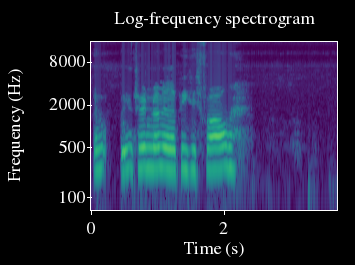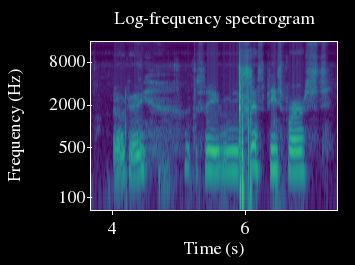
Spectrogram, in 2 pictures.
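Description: A woman with a sniffly cold, calmly narrating each step of building a small toy set in a casual vlog. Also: fairly high pitch, takes it slowly, pauses often, slight background noise, low-quality recording. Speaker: toy vlogger. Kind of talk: casual unboxing and building walkthrough.

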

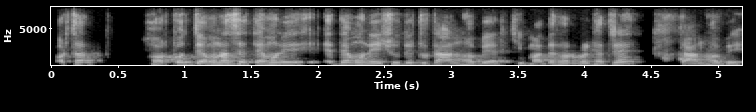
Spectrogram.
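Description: Guy teaching quran reading, slow repeat-after-me drilling, kinda high voice, dull lo-fi audio. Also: lively intonation. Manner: slow syllable-by-syllable drilling, repetitive. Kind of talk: online class lesson. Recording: dull lo-fi sound.

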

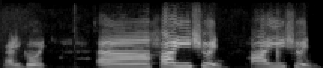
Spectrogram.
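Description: A woman's voice: sits high, expressive, takes it slowly, dull audio. A woman teacher, patiently calling on students by name during an online language class.

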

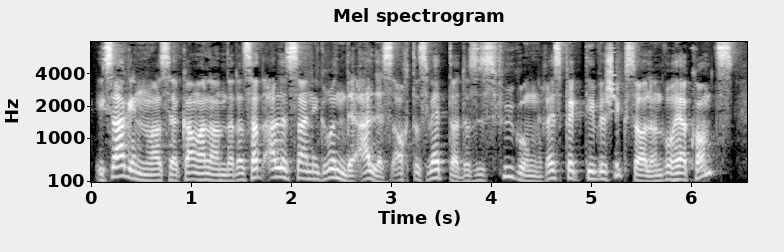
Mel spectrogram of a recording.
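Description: A man's voice: medium pitch, expressive, fairly quick, pitched above the performer's own voice, natural voice. A man voicing a pompous older male townsman, lecturing in a raised voice.

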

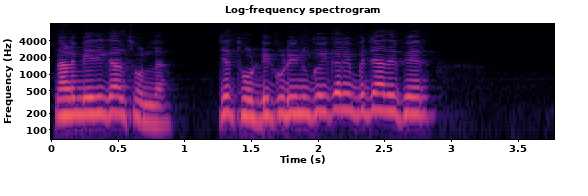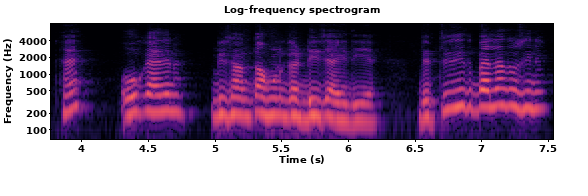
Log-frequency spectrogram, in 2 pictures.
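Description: A man's voice: high voice, fast, highs cut off, natural voice. An actor playing an angry grown son who argues bitterly with his mother in a short film drama. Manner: bitter, confrontational.

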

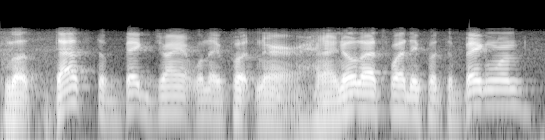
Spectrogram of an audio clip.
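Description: This man, a hobbyist demonstrating a radio, has a fairly low, animated voice and talks a little fast. He rambles through a casual, hands-on explanation in folksy, informal language, captured on noisy, muffled amateur camera audio.

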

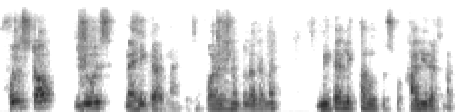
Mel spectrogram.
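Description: Higher-voiced man teaching physics. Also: a little fast, darkish tone, a little hiss or hum, rough recording. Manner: repeats points, checks understanding often. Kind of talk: classroom lecture mixing Hindi and English.

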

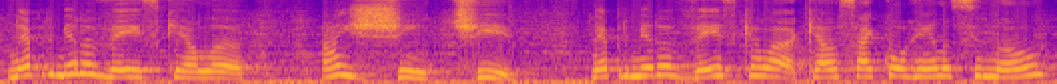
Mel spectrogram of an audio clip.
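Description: A woman's voice: high voice, normal speed, darkish tone, close to an everyday voice. A woman playing a frantic, desperate mother. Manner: frantic and pleading. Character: desperate mother of a crying little girl. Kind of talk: game role-play voice-over. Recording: background music under the voice.

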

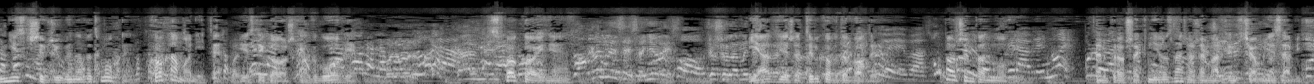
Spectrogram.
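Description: A man reading a voice-over for a TV drama, voicing every role in one steady voice without acting. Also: deep voice. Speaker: voice-over reader. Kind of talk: Polish-style single-voice TV voice-over reading.

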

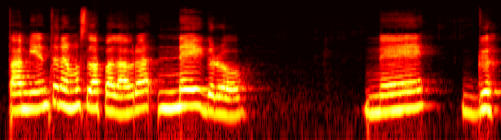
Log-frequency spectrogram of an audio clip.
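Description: A woman teaching a phonics lesson, slowly sounding out syllables one by one. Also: a little high, expressive, a bit bright. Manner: slow, deliberate, sounding out syllables.

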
